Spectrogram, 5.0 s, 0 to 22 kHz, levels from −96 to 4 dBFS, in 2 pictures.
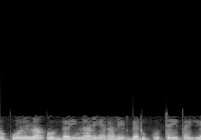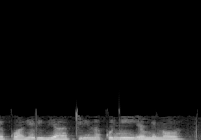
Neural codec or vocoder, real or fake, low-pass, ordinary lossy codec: codec, 32 kHz, 1.9 kbps, SNAC; fake; 14.4 kHz; AAC, 16 kbps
